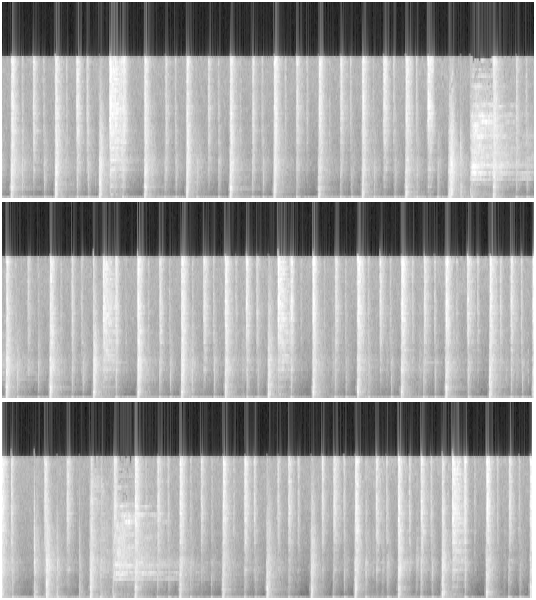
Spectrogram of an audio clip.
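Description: Live rock band playing an instrumental intro: a drum kit keeps a steady beat of about two hits a second, with an electric bass line underneath. Brief bright accents come about ten seconds in and again near twenty-four seconds.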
